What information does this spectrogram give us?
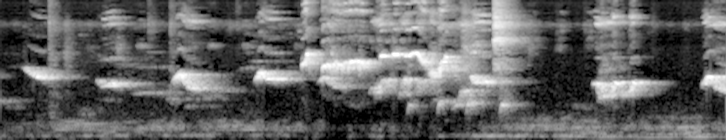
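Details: Orange-headed thrush that has just finished moulting, sprayed with a hose to bathe it and uncovered, singing straight away: a varied run of clear whistled and slurred phrases, some rising, some buzzy, over a low hum.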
